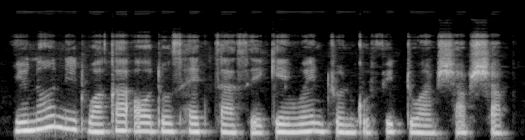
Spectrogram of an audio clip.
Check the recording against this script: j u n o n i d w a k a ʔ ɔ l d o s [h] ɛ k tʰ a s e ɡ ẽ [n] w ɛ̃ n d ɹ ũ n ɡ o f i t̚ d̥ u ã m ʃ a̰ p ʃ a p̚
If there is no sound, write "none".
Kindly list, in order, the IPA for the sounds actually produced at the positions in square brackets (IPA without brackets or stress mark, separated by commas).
h, n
